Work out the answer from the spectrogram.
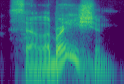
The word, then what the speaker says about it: celebration: Celebration.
